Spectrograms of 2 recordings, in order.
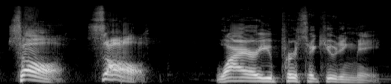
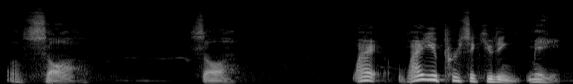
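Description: First: It sounds stern and condemning. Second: It sounds tender and compassionate.

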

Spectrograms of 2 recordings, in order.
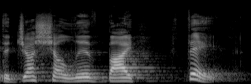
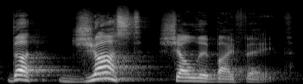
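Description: First: The stress is on the word faith. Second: The stress is on the word just.

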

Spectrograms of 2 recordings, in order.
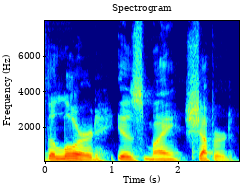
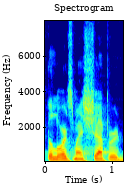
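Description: First: It is said slowly and deliberately. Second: It is said quickly and lightly.

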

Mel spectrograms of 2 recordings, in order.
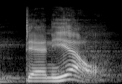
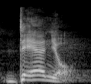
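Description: First: The stress is on the last syllable. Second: The stress is on the first syllable. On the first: This is the Hebrew way of saying the name. "the emphasis is always on the back end or the last syllable" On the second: This is the English way of saying the name. "with the emphasis on the Dan"

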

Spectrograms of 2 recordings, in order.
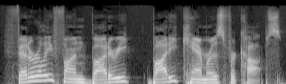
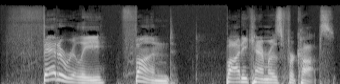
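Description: First: The word federally gets no special emphasis. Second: The word federally is strongly emphasized. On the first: "Let me read it again" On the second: "what if I say it like this?"

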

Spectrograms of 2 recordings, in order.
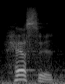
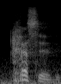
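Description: First: The word starts with a plain, soft h. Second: The word starts with a rasping guttural sound.

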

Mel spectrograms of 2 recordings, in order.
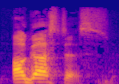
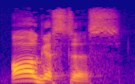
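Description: First: The stress is on the second syllable. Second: The stress is on the first syllable. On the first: The speaker calls it right. "rather than Augustus" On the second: The speaker calls it wrong. "following the logic of this objection"

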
